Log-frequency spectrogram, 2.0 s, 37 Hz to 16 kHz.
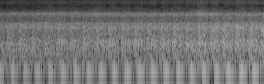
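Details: Yamaha Exciter 2019 idling after lean angle sensor signal simulated at about 500 mV: steady even low putter, regular firing pulses, no knocks or misses; runs smoothly.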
